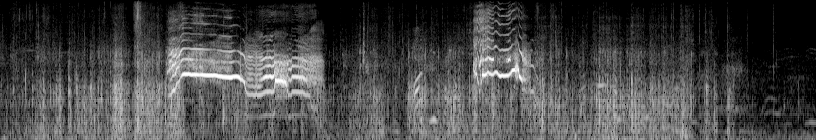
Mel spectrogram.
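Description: A baby shrieks loudly twice in very high-pitched, held squeals, the first about two seconds in and lasting nearly two seconds, the second shorter, about six seconds in. Under them runs a continuous rattle from the plastic push-along baby walker's wheels rolling over the garden path and grass.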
